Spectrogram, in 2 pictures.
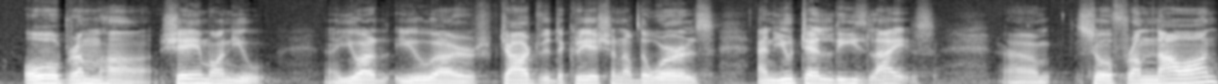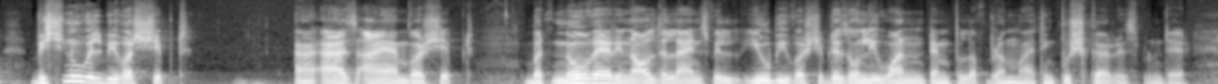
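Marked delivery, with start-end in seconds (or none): none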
